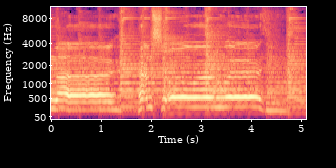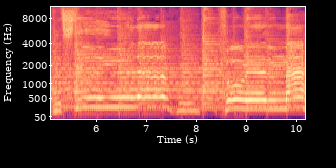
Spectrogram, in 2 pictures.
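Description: A man singing a slow worship song while strumming an acoustic guitar, holding long notes of a second or two.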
